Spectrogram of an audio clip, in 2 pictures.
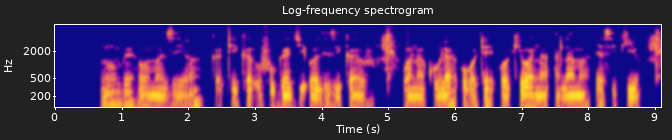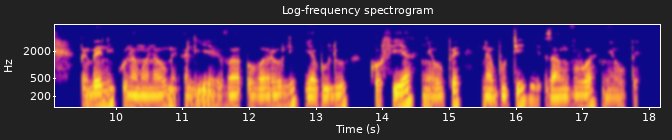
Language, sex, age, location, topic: Swahili, male, 18-24, Mombasa, agriculture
